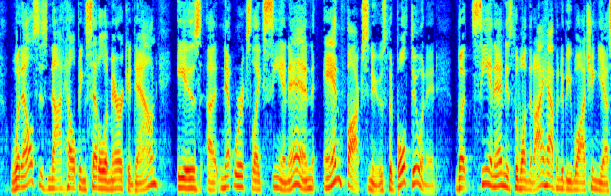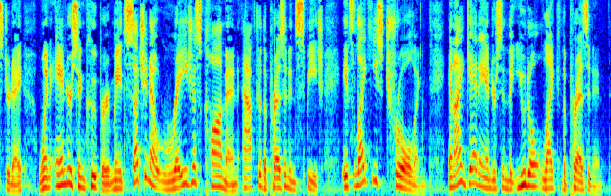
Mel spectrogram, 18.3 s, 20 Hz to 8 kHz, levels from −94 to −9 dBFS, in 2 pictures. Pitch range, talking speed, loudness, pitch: 130-180 Hz, 190 wpm, -20 LUFS, 145 Hz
